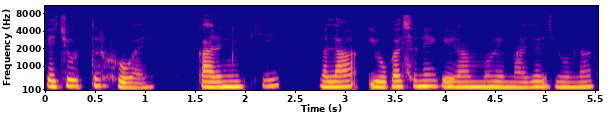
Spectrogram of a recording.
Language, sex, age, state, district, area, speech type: Marathi, female, 18-30, Maharashtra, Amravati, rural, spontaneous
